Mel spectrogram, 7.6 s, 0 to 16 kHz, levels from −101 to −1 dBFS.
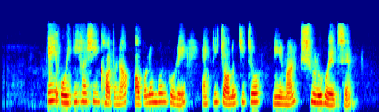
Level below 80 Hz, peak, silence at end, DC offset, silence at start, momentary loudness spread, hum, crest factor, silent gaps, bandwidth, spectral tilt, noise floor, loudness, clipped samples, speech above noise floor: -60 dBFS; -2 dBFS; 0.55 s; under 0.1%; 0.95 s; 11 LU; none; 16 dB; none; 7.8 kHz; -5 dB/octave; -70 dBFS; -18 LUFS; under 0.1%; 53 dB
